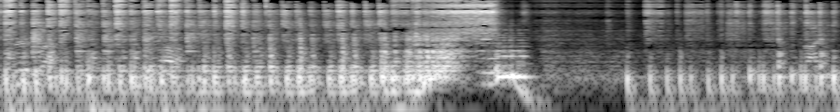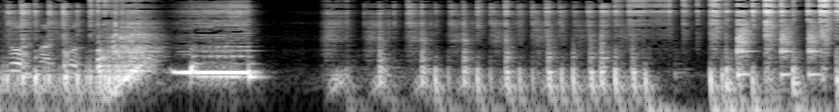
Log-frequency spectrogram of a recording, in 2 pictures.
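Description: Live electronic music from a synthesizer rig mixed on a desk. It is a dense, busy pattern that drops away about four seconds in with a falling pitch sweep, comes back thinner and sweeps up again, then holds a short steady tone. The sound cuts to silence for a moment just after eight seconds, and the full pattern returns near the end.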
